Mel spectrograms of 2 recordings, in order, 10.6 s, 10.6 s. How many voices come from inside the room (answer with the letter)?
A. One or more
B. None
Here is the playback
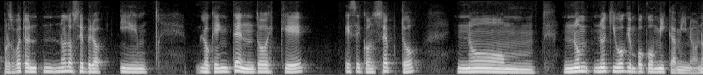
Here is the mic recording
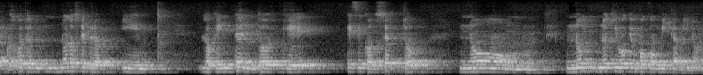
B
